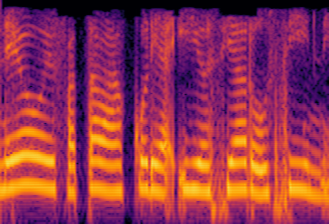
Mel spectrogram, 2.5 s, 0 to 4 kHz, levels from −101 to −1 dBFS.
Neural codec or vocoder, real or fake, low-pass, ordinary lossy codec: none; real; 3.6 kHz; MP3, 32 kbps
